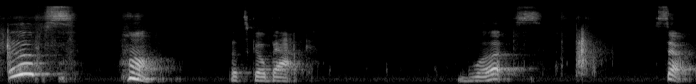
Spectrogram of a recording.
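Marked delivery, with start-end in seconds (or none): none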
